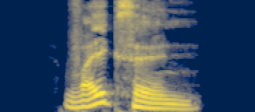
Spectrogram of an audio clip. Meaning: plural of Weichsel
- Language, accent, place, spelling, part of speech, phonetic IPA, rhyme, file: German, Germany, Berlin, Weichseln, noun, [ˈvaɪ̯ksl̩n], -aɪ̯ksl̩n, De-Weichseln.ogg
